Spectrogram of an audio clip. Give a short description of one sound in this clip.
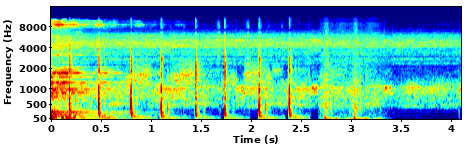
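Footsteps tap steadily down stone steps.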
